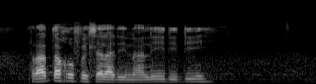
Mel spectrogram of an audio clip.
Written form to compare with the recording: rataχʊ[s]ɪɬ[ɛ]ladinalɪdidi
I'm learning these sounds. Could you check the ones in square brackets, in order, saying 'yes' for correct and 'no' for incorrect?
no, yes

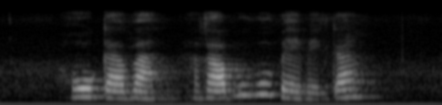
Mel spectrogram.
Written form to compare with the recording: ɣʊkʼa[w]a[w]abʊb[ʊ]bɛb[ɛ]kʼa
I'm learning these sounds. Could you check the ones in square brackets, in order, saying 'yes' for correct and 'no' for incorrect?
no, no, yes, yes

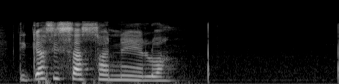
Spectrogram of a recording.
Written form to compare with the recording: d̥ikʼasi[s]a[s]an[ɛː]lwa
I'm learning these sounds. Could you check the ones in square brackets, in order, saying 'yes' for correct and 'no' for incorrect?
yes, yes, yes

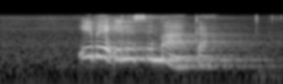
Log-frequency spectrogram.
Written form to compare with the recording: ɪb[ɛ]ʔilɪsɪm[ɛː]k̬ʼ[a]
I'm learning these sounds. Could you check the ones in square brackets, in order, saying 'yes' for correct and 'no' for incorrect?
yes, no, yes

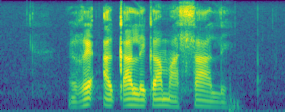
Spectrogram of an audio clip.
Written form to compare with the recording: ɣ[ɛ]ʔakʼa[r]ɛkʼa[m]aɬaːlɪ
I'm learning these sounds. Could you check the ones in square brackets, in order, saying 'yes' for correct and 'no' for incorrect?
yes, no, yes

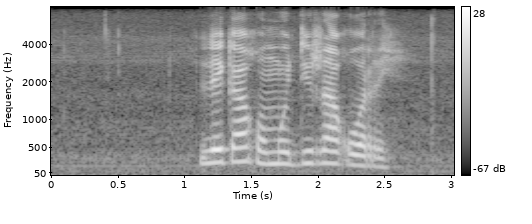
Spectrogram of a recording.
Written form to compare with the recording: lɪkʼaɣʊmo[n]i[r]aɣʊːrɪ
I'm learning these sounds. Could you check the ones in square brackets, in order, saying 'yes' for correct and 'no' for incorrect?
no, yes

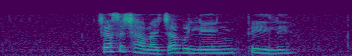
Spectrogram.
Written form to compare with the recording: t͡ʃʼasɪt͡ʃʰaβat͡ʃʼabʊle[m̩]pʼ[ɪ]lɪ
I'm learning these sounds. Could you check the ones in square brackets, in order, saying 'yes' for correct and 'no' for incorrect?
no, no

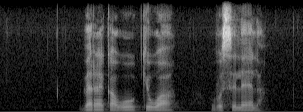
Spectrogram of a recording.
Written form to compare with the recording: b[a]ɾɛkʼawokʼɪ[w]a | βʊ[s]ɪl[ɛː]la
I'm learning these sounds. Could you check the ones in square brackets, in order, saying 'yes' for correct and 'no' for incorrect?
no, yes, yes, yes

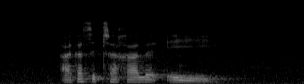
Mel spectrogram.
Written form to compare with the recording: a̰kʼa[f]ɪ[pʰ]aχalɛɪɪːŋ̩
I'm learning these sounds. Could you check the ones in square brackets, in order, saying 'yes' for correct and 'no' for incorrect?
no, no

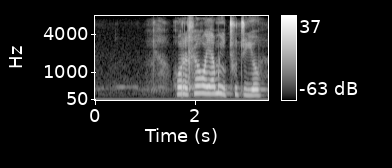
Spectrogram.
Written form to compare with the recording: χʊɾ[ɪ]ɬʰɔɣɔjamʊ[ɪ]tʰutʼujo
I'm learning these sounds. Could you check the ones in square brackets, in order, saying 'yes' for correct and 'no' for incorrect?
yes, no

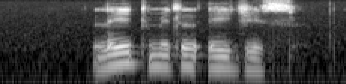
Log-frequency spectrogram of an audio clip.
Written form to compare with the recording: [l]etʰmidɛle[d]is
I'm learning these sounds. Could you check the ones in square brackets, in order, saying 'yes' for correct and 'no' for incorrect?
yes, no

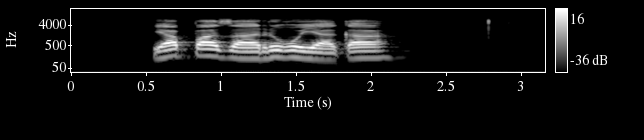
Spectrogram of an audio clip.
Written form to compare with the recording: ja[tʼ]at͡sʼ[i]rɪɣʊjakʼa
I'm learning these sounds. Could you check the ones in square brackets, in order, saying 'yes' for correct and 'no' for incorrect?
no, no

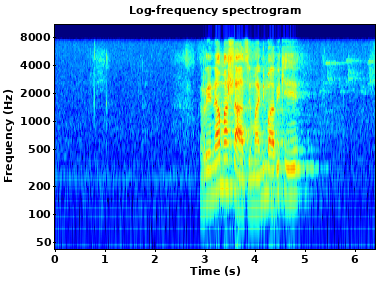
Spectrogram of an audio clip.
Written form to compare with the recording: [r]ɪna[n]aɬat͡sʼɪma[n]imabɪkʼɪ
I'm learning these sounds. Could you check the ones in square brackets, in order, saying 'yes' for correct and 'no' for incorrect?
yes, no, yes

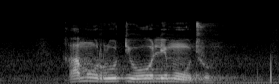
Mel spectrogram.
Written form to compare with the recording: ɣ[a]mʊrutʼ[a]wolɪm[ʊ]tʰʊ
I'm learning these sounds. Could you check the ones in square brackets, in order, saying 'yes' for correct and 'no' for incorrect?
yes, no, no

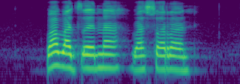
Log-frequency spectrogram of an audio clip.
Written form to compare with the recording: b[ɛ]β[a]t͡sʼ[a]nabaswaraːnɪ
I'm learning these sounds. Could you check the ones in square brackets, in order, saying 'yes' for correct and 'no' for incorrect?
no, yes, no

